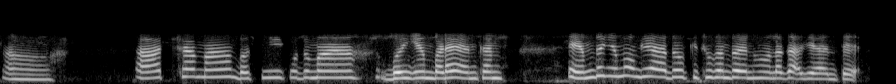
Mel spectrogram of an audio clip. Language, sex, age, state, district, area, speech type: Santali, female, 18-30, West Bengal, Malda, rural, conversation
